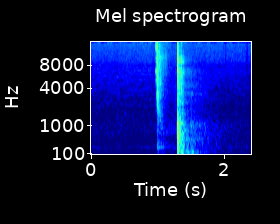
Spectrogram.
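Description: A bowstring twangs sharply as an arrow is released.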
